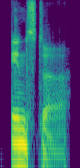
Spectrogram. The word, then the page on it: instar: British English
